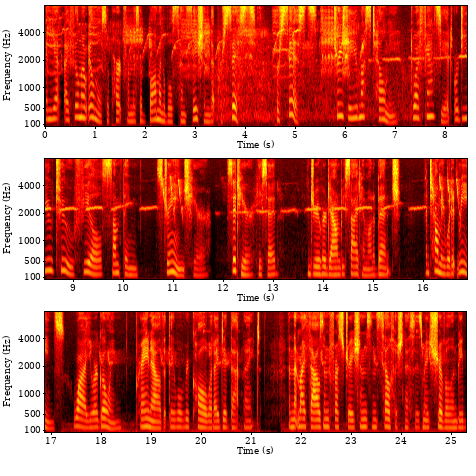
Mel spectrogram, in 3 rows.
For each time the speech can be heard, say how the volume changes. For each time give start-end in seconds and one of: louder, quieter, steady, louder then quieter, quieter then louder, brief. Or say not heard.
0.0-25.2 steady.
